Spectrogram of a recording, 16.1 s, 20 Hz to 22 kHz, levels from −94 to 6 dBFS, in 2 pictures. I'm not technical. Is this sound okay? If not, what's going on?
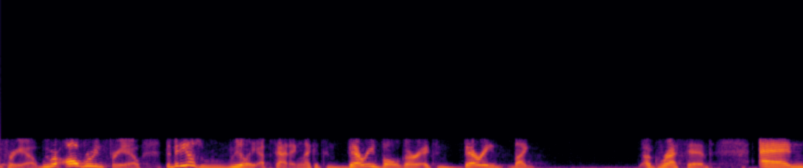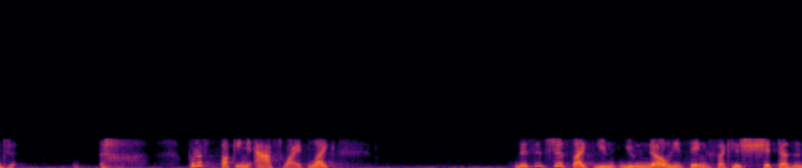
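No. The speech passed through the G.729 codec, a low-rate phone-call format that rebuilds the voice from a rough model instead of sending it as recorded. Throughout the clip that leaves it muffled above 4 kHz, slightly rough and synthetic-sounding, though still understandable.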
